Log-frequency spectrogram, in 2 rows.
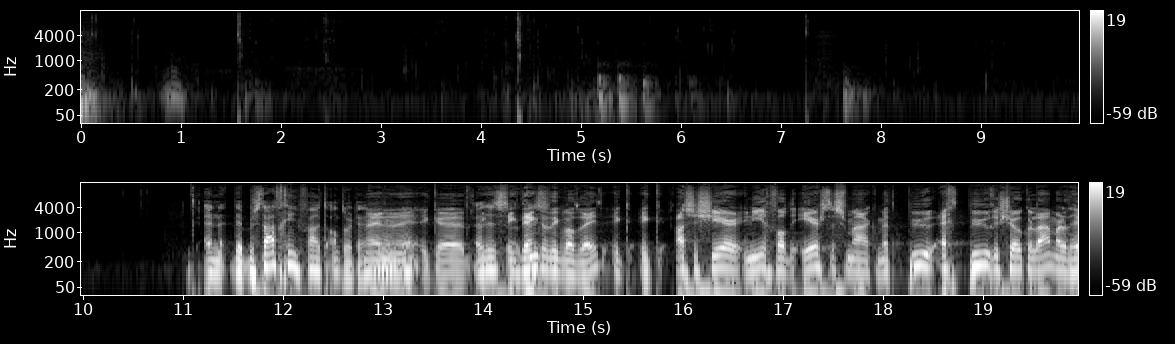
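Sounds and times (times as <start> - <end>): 
person sipping and tasting a drink: 0.0 - 9.6
wet lip smacks with small clicks: 1.5 - 7.4
speech: 11.2 - 19.9.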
